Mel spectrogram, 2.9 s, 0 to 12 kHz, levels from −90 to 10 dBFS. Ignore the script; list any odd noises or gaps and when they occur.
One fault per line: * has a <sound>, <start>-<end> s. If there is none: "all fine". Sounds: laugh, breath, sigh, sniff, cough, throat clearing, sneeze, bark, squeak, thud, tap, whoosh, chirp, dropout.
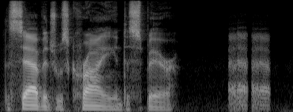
* has a laugh, 2.3-2.7 s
